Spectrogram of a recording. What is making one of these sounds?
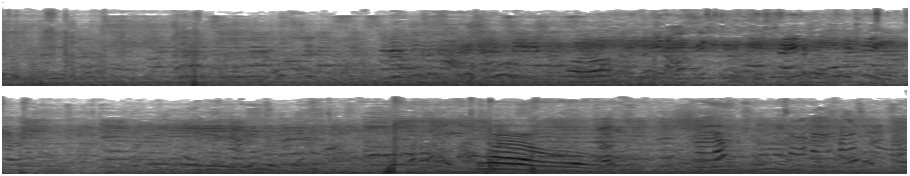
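A crowd of people chatters in the background outdoors.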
